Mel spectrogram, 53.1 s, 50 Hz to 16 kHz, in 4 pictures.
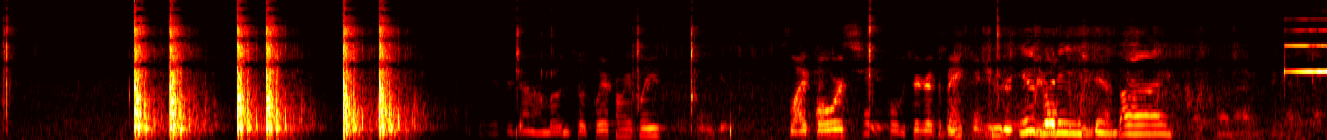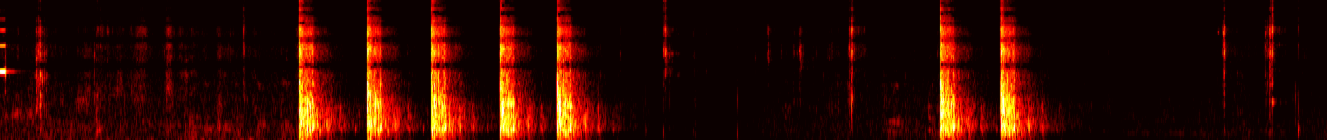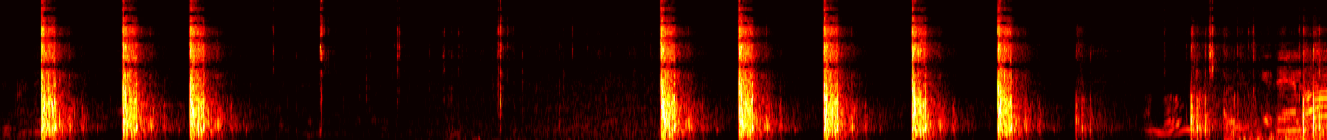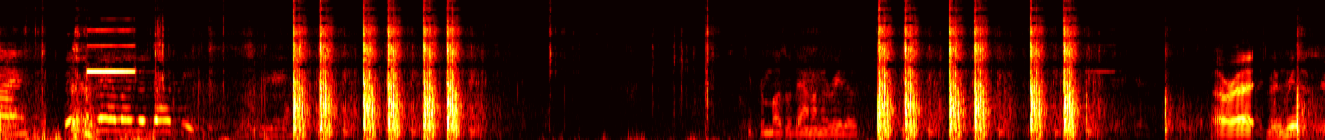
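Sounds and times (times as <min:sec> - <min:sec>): pistol shots: 0:01.3 - 0:04.3, 0:16.2 - 0:19.4, 0:22.6 - 0:23.8, 0:26.9 - 0:29.0, 0:33.1 - 0:37.6, 0:42.7 - 0:44.8, 0:48.6 - 0:51.7
shot timer beep: 0:12.8 - 0:13.4, 0:40.6 - 0:41.2.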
